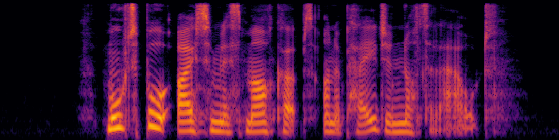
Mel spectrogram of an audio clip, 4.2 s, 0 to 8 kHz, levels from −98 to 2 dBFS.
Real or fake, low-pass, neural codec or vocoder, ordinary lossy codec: real; 7.2 kHz; none; none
